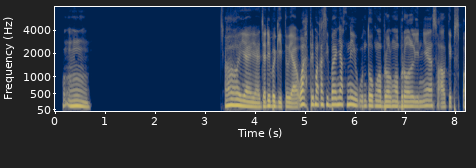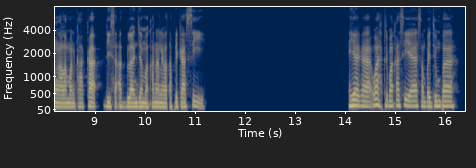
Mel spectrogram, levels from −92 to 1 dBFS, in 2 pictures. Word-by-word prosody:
Mhm. 150 -6 +1 2.7
Oh 170 +2 +5
ya 150 -4 +5
ya 125 -2 +2
jadi 135 +5 +2
begitu 135 -2 +1
ya, 120 0 +1
wah 195 +2 +5
terima 195 -1 +1
kasih 190 -1 -1
banyak 185 0 +2
nih 190 -1 +3
untuk 150 -1 0
ngobrol-ngobrolinnya 140 0 +1
soal 125 -3 -5
tips 130 - -7
pengalaman 120 0 -2
Kakak 125 +2 -2
di 135 - -3
saat 125 0 -5
belanja 125 0 0
makanan 125 0 -1
lewat 120 -1 -2
aplikasi. 130 -1 -5 2.9
Iya 160 +2 +4
Kak, 145 -1 0
wah 175 -1 +2
terima 150 -2 -3
kasih 160 +1 -3
ya, - - -1
sampai 135 -1 -3
jumpa. 145 -1 -2
140 Hz, 115 wpm, -22 LUFS, 130-155 Hz, 2.9 s, Oh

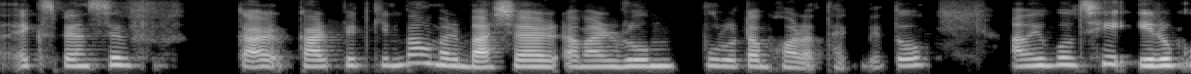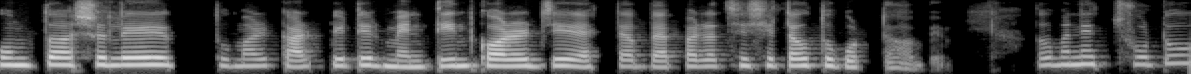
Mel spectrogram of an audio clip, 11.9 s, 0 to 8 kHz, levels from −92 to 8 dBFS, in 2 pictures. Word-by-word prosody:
expensive 235 +3 -3 0.5
কার - - +2 0.2
carpet 220 +2 -2
কিনব। 250 -1 -7
আমার 250 -4 -1
বাসার 200 +2 +2 0.2
আমার 210 0 -3
রুম 225 0 0 0.2
পুরোটা 220 -2 -4
ভরা 190 -2 -5
থাকবে। 225 - -18
তো - - -1 0.5
আমি 230 +3 -1
বলছি 260 0 -2 0.2
এরকম 245 +3 +3
তো - - +7
আসলে 265 0 +6 0.4
তোমার 230 -1 -5
carpet 210 +3 -1
এর 255 - 0
maintain 210 +3 +1
করার 230 0 +7
যে, 240 - +4
একটা 220 +2 -8
ব্যাপার 200 +2 -2
আছে 225 +2 -6
সেটাও 245 0 +2
তো - - +4
করতে 200 0 -8
হবে। - - -18 0.5
তো - - -14
মানে 275 +1 0 0.2
ছোট 280 -1 -8
230 Hz, 165 wpm, -20 LUFS, 220-250 Hz, 0.5 s, তো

